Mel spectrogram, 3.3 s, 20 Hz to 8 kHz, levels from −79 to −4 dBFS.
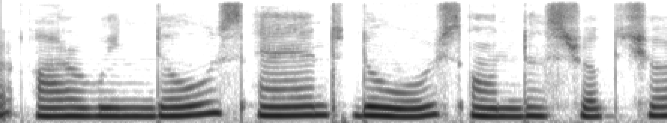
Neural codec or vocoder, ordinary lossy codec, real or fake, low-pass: codec, 16 kHz, 4 kbps, FunCodec, trained on LibriTTS, 50 frames a second; none; fake; 7.2 kHz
